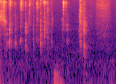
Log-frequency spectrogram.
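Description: Typing on a computer keyboard: a quick, uneven run of key clicks as a short word is typed, with one duller thump about a second in.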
